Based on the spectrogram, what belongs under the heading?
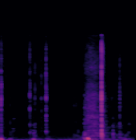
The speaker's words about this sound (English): it's almost like we can hear him typing. I was trying to do it real quiet and it didn't work out. I'm so sorry.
